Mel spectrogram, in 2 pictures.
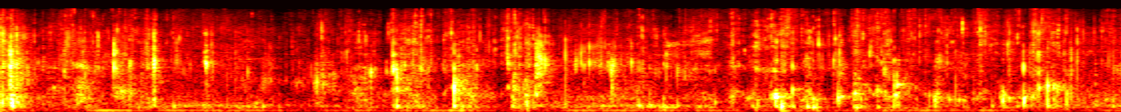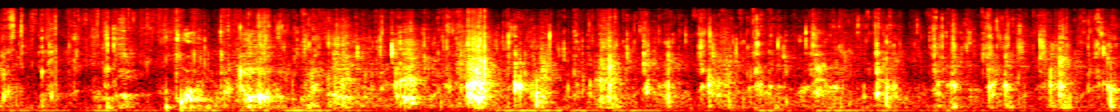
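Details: Dougie, a pit bull, devouring a whole chicken; continuous wet smacking and crunching chews, dense rapid clicks with slightly louder crunches toward the end, recorded close up.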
